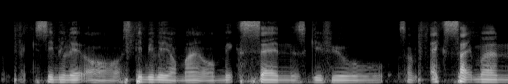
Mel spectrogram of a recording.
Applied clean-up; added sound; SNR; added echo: neural separator model SepFormer DNS4.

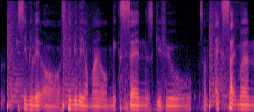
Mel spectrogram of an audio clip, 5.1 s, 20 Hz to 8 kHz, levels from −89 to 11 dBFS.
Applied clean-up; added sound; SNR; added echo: none; Snare drum; 11 dB; none.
